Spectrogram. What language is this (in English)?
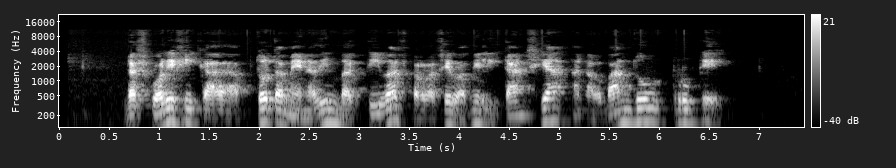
Catalan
